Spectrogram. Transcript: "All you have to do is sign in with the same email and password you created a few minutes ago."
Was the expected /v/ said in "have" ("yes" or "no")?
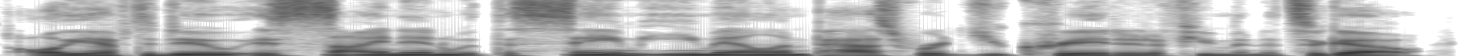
no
